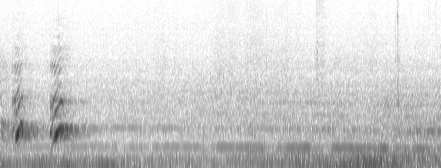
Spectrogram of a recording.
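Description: A baby giving two short, high-pitched whimpering cries within the first second, then only a faint steady hum.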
